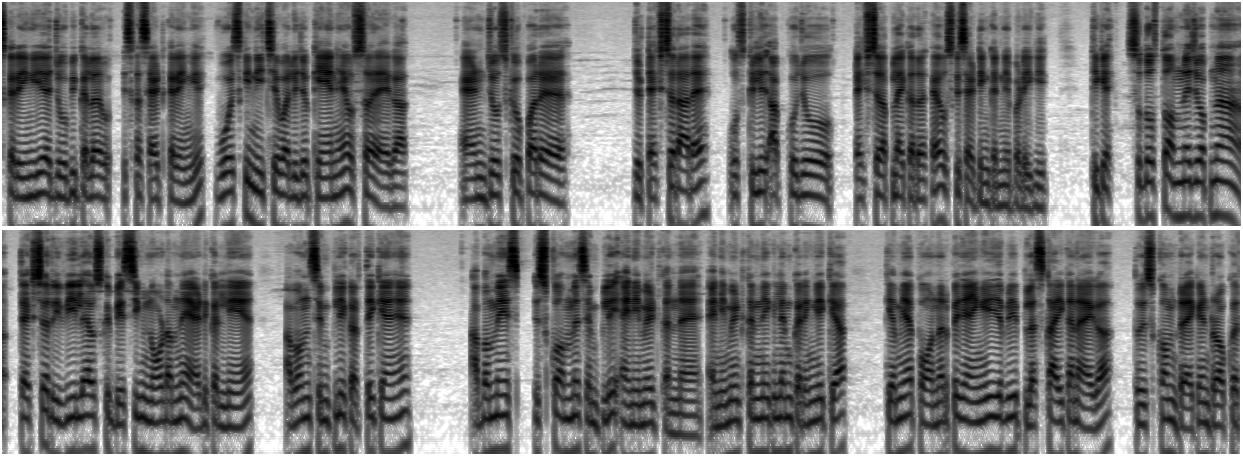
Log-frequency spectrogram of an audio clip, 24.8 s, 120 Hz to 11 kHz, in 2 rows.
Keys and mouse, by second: 3.6-4.2 alt+shift+middle drag, 4.7 shift+click, 7.7 alt+shift+middle click, 10.6 alt+shift+middle click, 15.1 alt+shift+middle click, 16.0 click, 17.2-18.5 drag, 22.9-24.3 drag.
